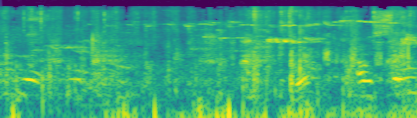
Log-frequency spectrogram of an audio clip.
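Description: A dog whining briefly a few times over a heavy low rumble of wind and handling on the microphone.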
